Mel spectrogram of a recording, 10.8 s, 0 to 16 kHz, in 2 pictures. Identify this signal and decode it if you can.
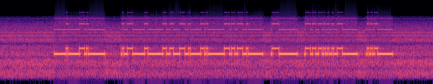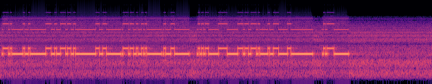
TTY/TDD text telephone tones (45.45 baud Baudot), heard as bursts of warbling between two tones, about 400 Hz shift, 1600 Hz centre, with room echo. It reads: HAVING NO RASH, I JUST HAVE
